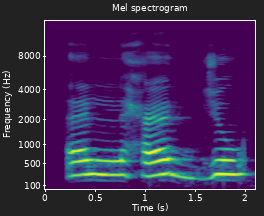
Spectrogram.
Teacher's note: अल लाम पर कलकला नहीं करना आपने अल अलहज्जू जी पर शदा है तो जी पर सख्ती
